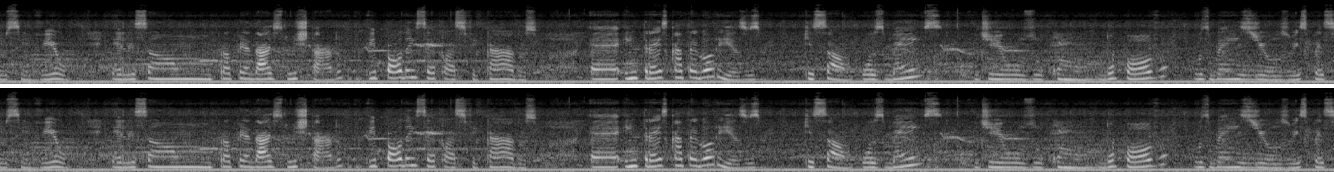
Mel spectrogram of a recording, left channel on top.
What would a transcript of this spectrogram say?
Civil, eles são propriedades do Estado e podem ser classificados em 3 categorias, que são os bens de uso comum do povo, os bens de uso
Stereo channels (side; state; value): both; identical; correlation 1.00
